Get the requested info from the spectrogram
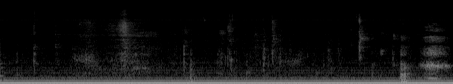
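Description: A steady low hum, with faint, scattered mouth clicks and smacks from chewing a soft glazed doughnut.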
